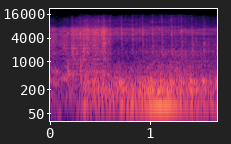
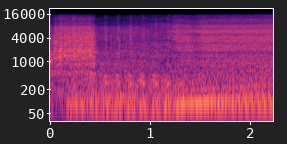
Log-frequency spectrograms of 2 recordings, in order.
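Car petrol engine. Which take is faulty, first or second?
first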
